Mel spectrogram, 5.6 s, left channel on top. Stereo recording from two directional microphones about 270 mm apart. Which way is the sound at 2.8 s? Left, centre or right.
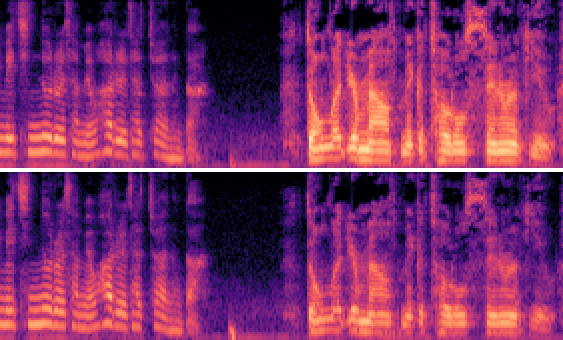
Left.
